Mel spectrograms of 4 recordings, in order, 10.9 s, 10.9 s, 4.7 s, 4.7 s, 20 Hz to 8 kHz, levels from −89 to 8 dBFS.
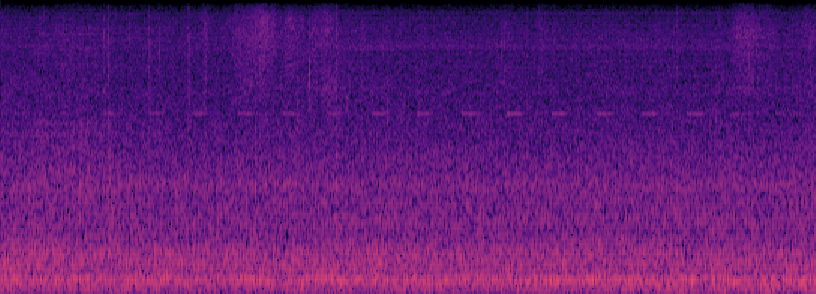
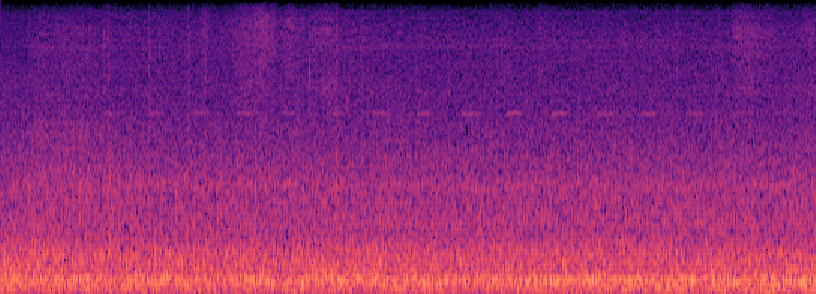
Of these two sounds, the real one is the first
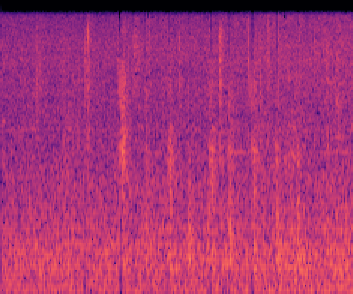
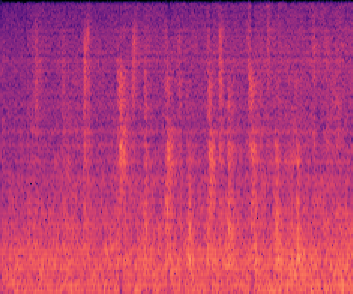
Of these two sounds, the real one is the first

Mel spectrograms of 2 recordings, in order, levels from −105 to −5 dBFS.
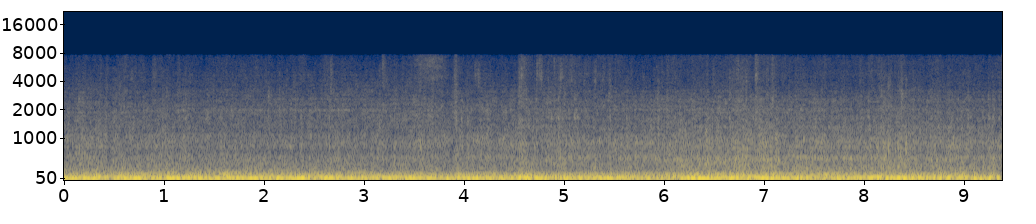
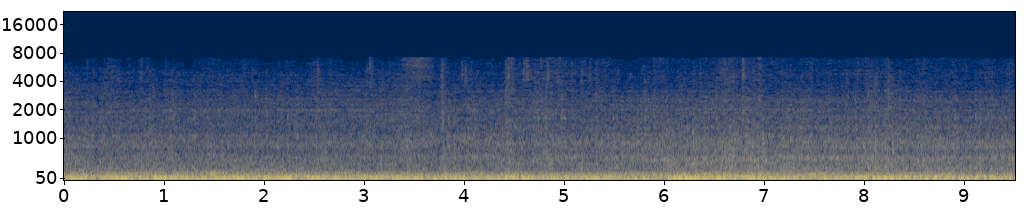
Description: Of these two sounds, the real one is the second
